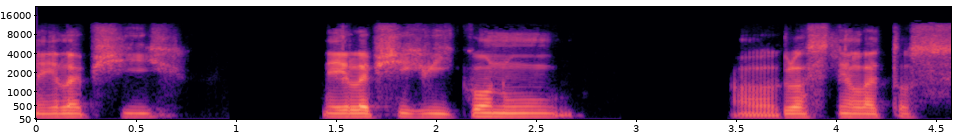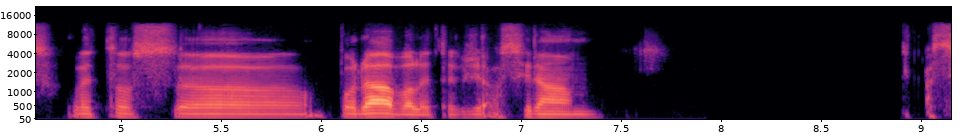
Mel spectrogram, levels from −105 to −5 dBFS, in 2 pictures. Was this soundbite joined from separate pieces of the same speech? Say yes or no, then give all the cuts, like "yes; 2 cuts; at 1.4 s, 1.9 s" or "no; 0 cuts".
yes; 1 cut; at 3.7 s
